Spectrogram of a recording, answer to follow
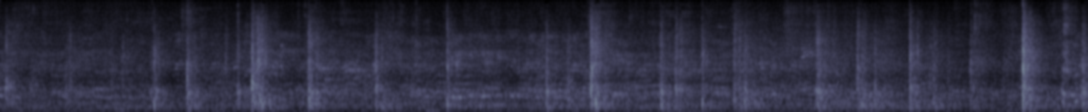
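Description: Padel rally: the ball is struck back and forth with padel rackets, giving a dozen or so sharp pops at irregular intervals over background voices.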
